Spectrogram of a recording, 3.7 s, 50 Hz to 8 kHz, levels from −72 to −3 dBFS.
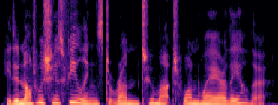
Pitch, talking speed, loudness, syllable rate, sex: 220 Hz, 240 wpm, -18 LUFS, 5.2 syllables/s, female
